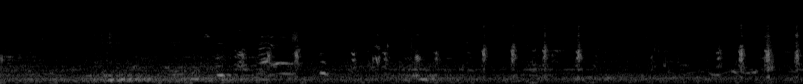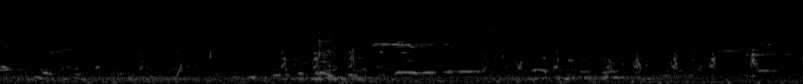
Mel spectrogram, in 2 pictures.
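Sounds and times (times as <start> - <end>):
ducks quacking: 2.3 - 9.9, 12.8 - 16.0.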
